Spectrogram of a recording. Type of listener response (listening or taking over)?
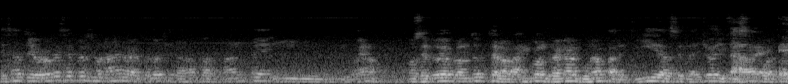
taking over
